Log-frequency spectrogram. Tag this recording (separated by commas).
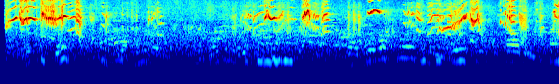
Animal, Wild animals, Bird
